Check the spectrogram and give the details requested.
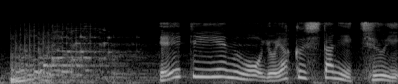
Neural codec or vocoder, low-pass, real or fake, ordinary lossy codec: codec, 16 kHz in and 24 kHz out, 2.2 kbps, FireRedTTS-2 codec; 7.2 kHz; fake; none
